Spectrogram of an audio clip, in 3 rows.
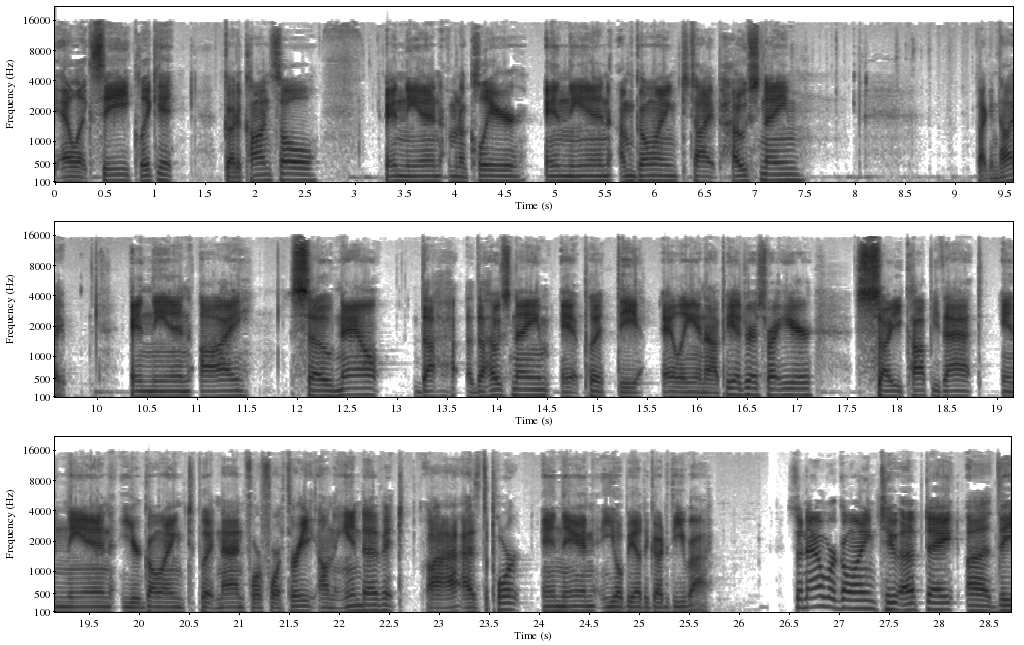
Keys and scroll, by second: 7.3 BackSpace, 18.1 super+c.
